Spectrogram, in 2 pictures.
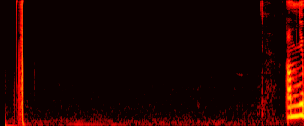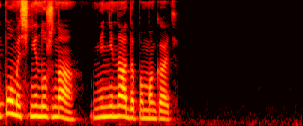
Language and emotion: Russian, neutral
